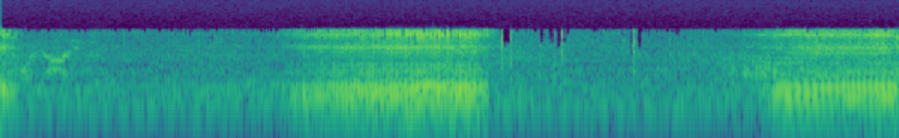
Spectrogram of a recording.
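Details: Extremely loud snoring from a man, described as louder than any other snoring heard.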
